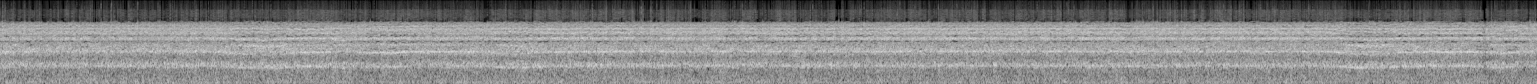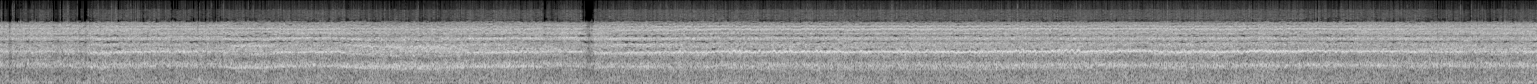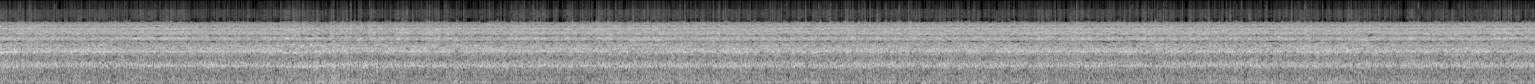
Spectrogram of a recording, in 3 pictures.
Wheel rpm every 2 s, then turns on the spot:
230, 220, 230, 230, 230, 230, 230, 230, 230, 220, 220, 210, 210, 220, 230, 230, 230, 230, 230, 230, 230, 230, 230.
none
